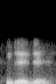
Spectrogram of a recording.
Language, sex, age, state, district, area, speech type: Urdu, male, 18-30, Uttar Pradesh, Saharanpur, urban, conversation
